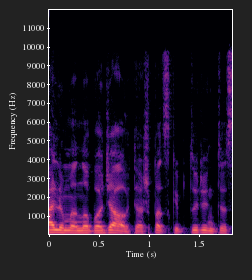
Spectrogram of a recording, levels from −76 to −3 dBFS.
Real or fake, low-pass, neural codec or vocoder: real; 9.9 kHz; none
